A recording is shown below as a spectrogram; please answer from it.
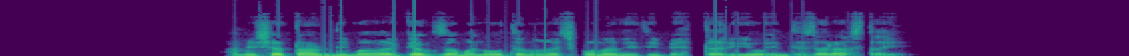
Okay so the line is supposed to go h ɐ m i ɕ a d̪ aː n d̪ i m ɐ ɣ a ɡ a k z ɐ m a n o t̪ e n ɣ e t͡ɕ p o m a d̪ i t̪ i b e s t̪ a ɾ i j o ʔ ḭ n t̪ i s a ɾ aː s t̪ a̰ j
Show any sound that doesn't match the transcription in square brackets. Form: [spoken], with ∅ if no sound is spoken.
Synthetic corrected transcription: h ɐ m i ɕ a [t̪] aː n d̪ i m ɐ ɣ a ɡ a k z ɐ m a n o t̪ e n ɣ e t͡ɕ p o [n] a d̪ i t̪ i b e [h] t̪ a ɾ i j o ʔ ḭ n t̪ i [z] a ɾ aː s t̪ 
